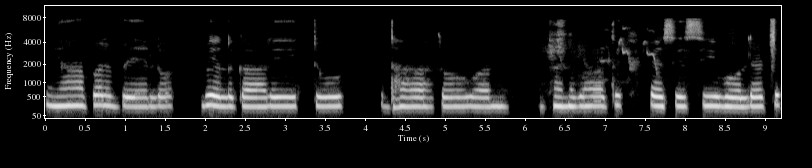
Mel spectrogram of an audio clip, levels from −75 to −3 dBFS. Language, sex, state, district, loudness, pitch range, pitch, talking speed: Hindi, female, Bihar, Lakhisarai, -19 LUFS, 240-255 Hz, 245 Hz, 50 wpm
